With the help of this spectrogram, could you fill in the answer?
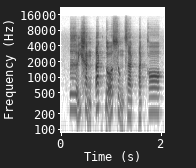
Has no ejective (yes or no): yes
